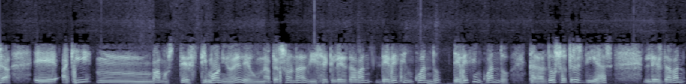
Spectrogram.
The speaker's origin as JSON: {"language": "Spanish", "town": "Alicante", "region": "Valencian Community", "country": "Spain", "said": "yo soy de Alicante y mi familia, por parte de padre, viene de esa ciudad, de Albatera."}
